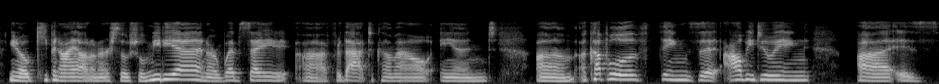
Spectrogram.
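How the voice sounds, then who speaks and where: A woman's voice: fairly low pitch, fairly even intonation, a little slow, vocal fry, fairly bright tone, highs cut off. A woman in her thirties co-hosting a podcast in casual chat, talking freely with many fillers and restarts. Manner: chatty, lots of fillers and restarts. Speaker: podcast co-host and journal editor.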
